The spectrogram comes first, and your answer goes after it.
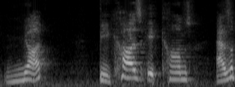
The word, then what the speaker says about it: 몇: It's pronounced just as a closed off D, 몇, because it comes as a 받침 without and ㄹ in front of it.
